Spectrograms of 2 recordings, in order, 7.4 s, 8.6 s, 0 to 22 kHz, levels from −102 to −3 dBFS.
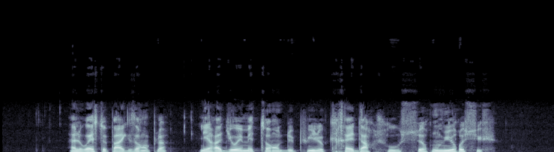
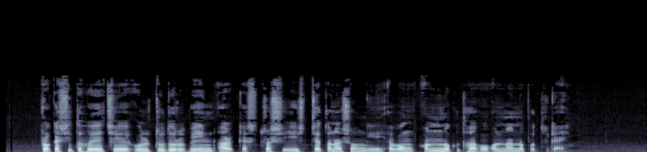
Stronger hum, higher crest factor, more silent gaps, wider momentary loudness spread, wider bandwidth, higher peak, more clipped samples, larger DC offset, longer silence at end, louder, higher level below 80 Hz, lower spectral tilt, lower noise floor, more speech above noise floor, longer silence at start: neither; about the same, 20 dB vs 22 dB; neither; about the same, 9 LU vs 9 LU; second, 7.6 kHz vs 10.5 kHz; about the same, -2 dBFS vs -2 dBFS; neither; neither; second, 0.8 s vs 1.1 s; first, -21 LUFS vs -24 LUFS; about the same, -60 dBFS vs -64 dBFS; about the same, -6.5 dB/octave vs -6 dB/octave; first, -75 dBFS vs -67 dBFS; first, 54 dB vs 44 dB; first, 0.95 s vs 0.55 s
